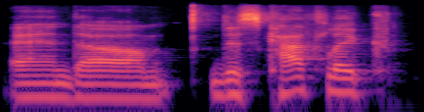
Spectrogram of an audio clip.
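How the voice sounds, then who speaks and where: Male guest, Polish first language, lower register, halting conversational delivery. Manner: hesitant, repeats words, many fillers. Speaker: guest author and speaker. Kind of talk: casual interview conversation.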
